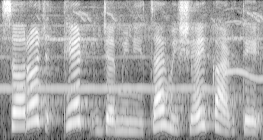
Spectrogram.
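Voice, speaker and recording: A female narrator reads a scripted moral story. Her voice is high and very varied in intonation, with faint music underneath. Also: very animated, measured pace.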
